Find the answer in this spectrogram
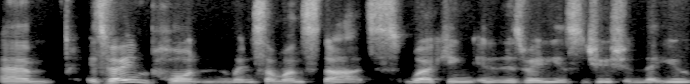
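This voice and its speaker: A man with an English accent, medium-pitched, with ordinary pitch variation and a dry, close sound with no echo. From England. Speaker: bank employee. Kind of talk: informational talk.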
